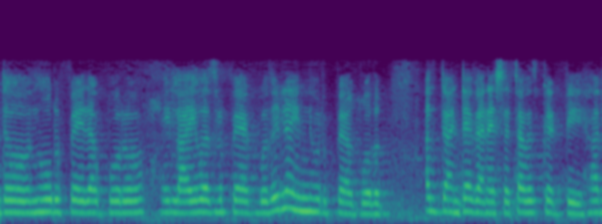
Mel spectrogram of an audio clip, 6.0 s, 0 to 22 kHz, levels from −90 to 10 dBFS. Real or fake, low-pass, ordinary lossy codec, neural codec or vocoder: fake; 7.2 kHz; none; codec, 16 kHz, 1.1 kbps, Voila-Tokenizer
